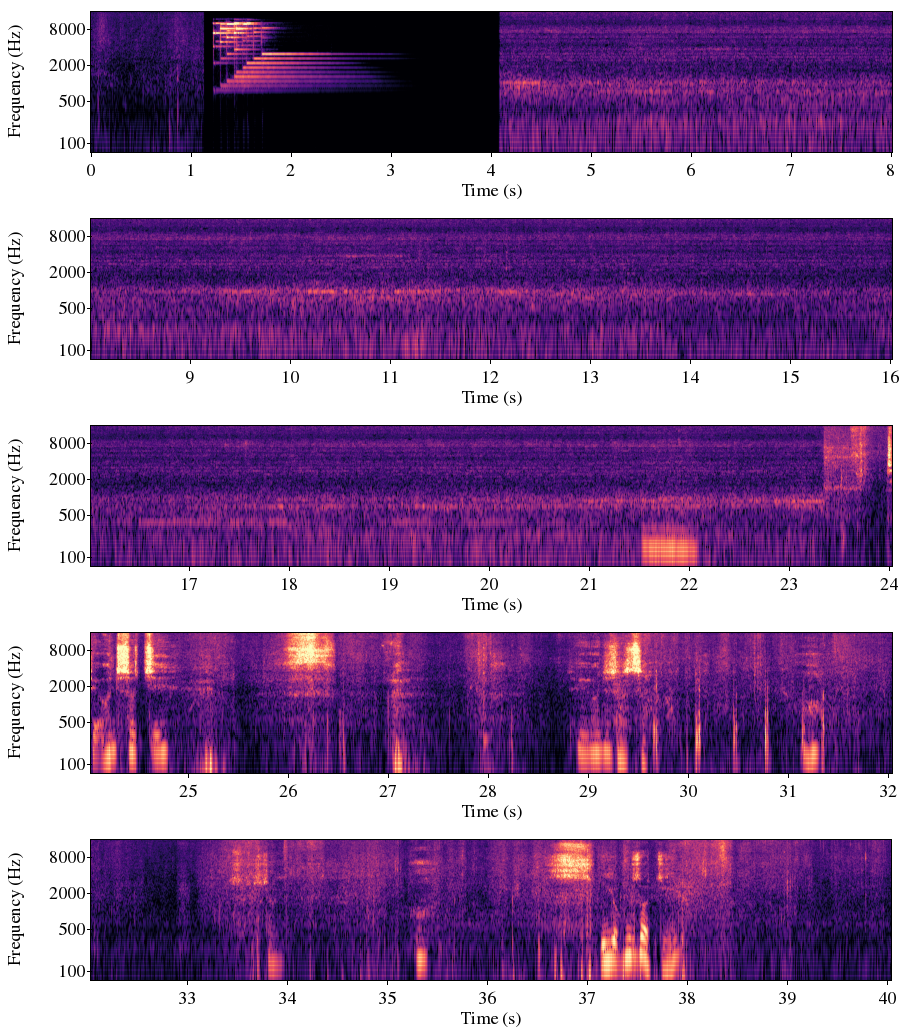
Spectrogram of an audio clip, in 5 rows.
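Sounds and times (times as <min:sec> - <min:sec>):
faint humming tones: 0:04.2 - 0:23.4.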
